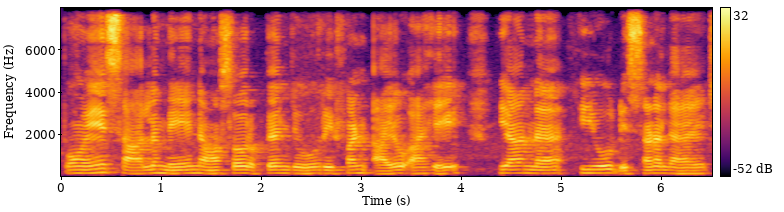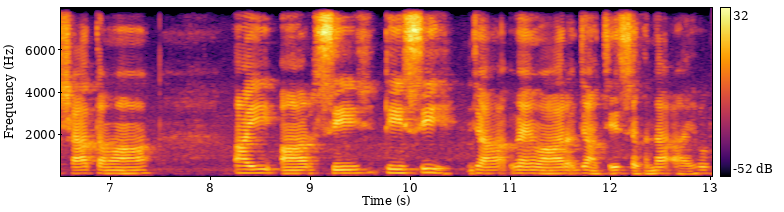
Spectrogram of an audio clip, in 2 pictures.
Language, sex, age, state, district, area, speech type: Sindhi, female, 60+, Madhya Pradesh, Katni, urban, read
